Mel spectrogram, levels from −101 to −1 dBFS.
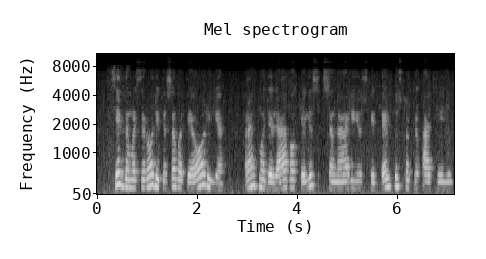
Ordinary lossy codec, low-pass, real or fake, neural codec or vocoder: Opus, 24 kbps; 7.2 kHz; real; none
